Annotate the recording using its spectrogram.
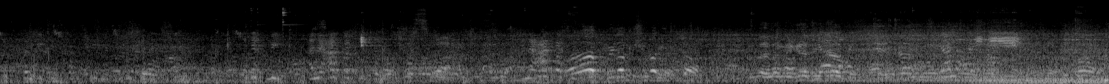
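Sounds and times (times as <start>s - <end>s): people talking indistinctly: 0.0s - 11.0s
street background noise: 0.0s - 11.0s.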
